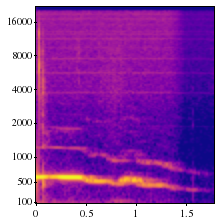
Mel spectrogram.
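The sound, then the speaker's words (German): A female dog lets out a single drawn-out, agitated howling whine, its pitch wavering and then sliding downward before fading, fairly loud with no one talking. “Der Hund, will, die Hündin will nicht ran, augenscheinlich, sonst wäre sie jetzt nicht so aufgebracht.”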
